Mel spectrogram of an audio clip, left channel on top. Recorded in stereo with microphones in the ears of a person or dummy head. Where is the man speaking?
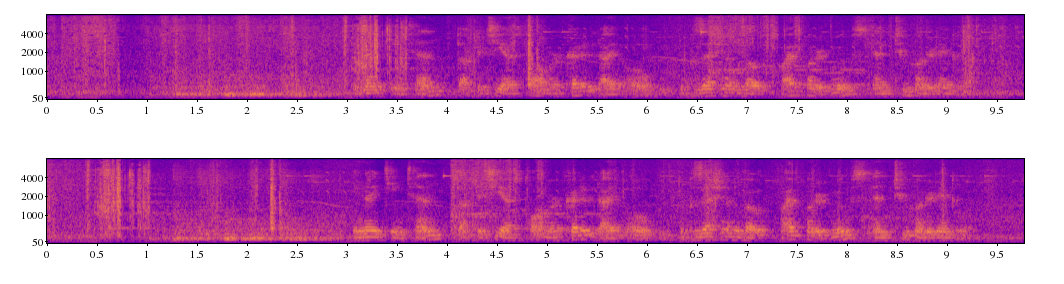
45° right (ahead or behind), 5.5 m.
